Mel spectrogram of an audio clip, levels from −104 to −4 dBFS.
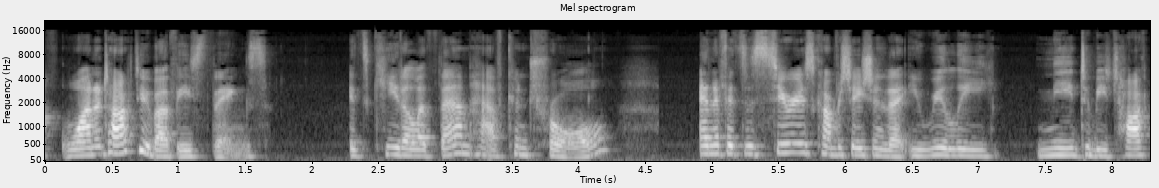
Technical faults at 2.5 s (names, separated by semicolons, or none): none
